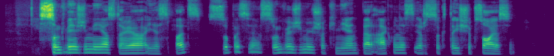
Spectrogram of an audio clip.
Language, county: Lithuanian, Vilnius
